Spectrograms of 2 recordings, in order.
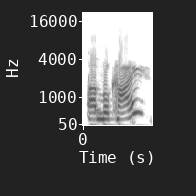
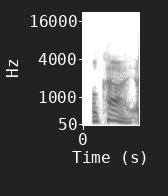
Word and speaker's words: Mulcahy: Mulcahy. – Mulcahy. Okay. – Mulcahy.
